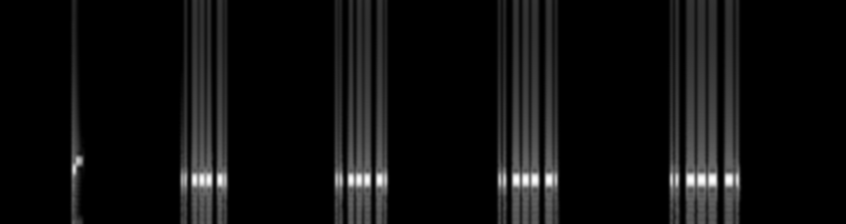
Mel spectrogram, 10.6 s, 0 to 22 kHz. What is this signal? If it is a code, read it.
Morse code, heard as a keyed tone, about 48 wpm, 700 Hz. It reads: ION ION ION ION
